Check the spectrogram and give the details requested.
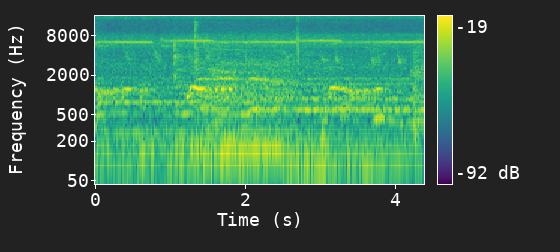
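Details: Wild zebra dove, singing actively, gives a rising note and a short train of quick gentle coos, then quieter answering notes later, set against background rumble and a persistent faint high whine.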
